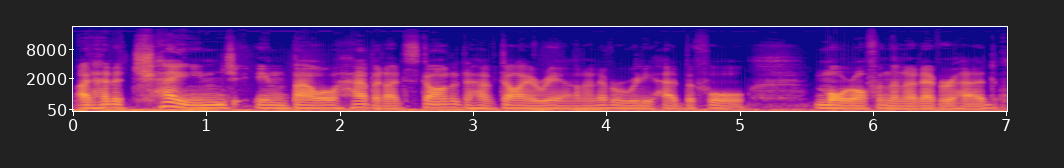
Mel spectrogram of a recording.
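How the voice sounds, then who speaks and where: In a British accent, a man talks at a moderate pace, with audible room echo. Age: 40s. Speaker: cancer survivor. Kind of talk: testimony. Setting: in a car. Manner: conversational, with fillers.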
